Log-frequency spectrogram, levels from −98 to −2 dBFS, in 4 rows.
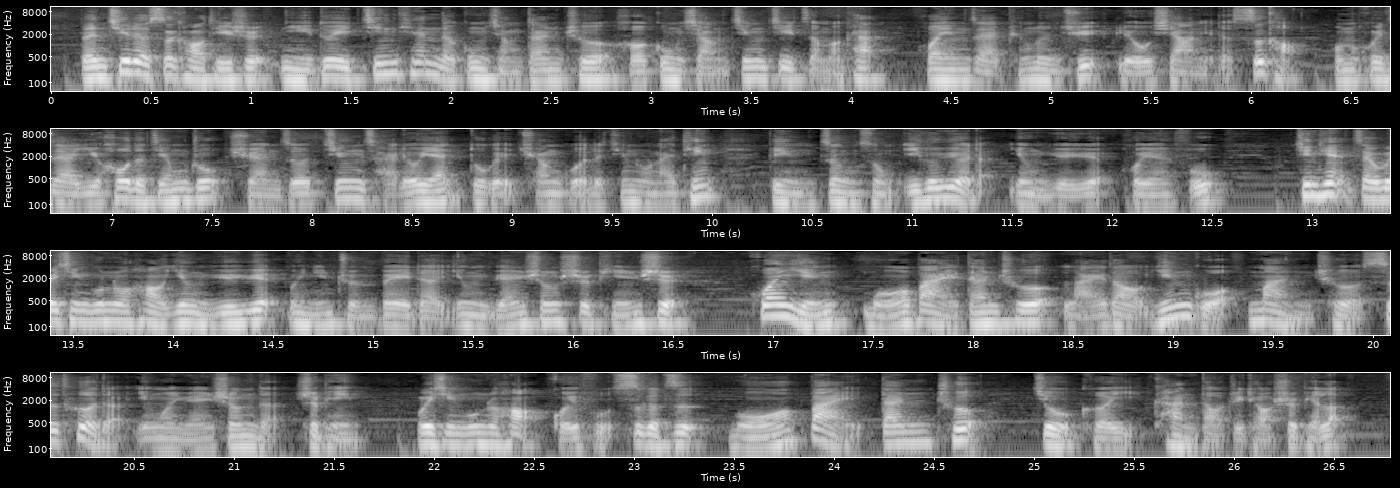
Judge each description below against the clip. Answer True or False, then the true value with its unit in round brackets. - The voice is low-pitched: True (120 Hz)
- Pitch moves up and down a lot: False (4.0 semitones)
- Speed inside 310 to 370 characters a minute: True (325 characters per minute)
